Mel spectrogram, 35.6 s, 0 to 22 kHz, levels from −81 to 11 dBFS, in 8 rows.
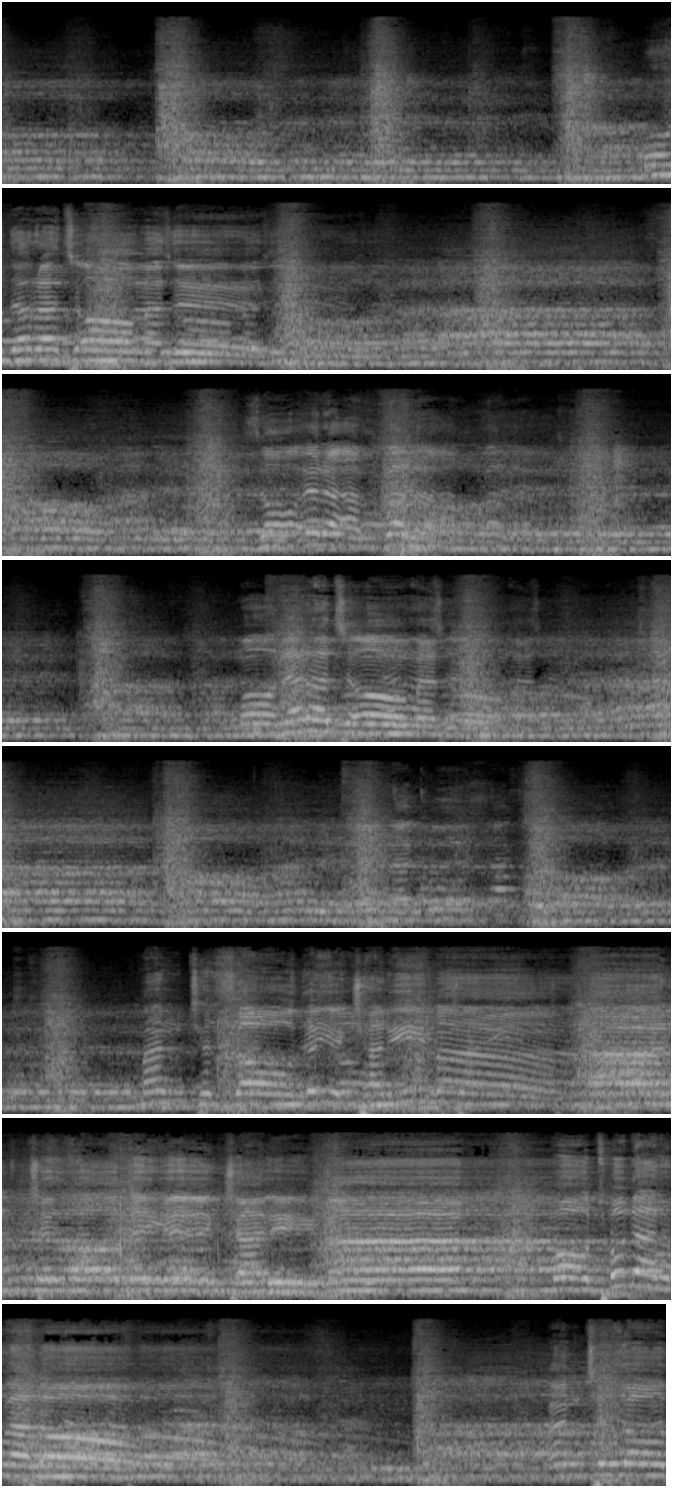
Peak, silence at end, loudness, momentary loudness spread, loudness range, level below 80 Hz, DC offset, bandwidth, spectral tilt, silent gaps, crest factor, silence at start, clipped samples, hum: -2 dBFS; 0 s; -22 LUFS; 13 LU; 10 LU; -44 dBFS; under 0.1%; 15.5 kHz; -3.5 dB/octave; none; 20 dB; 0 s; under 0.1%; none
